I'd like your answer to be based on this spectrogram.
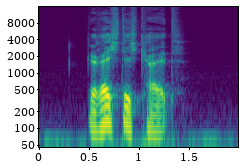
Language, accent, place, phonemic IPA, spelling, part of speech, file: German, Germany, Berlin, /ɡəˈʁɛçtɪçkaɪ̯t/, Gerechtigkeit, noun, De-Gerechtigkeit.ogg
- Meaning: justice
